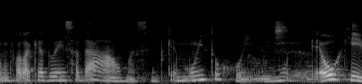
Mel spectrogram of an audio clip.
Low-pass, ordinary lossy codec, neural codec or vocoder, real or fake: none; none; none; real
